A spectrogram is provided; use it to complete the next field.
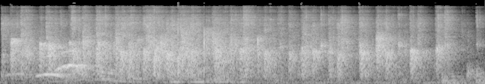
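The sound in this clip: An audience applauds to welcome a performer at a live music show, with steady clapping for several seconds and a voice or cheer rising briefly near the start.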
